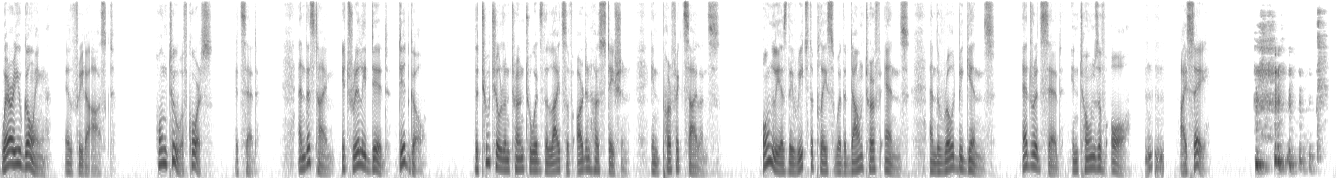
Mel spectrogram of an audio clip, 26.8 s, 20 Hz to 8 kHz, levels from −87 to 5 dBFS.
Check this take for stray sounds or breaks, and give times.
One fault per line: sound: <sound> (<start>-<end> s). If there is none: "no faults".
sound: laugh (22.9-23.3 s)
sound: laugh (25.1-26.6 s)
